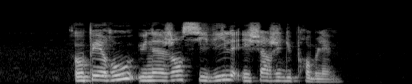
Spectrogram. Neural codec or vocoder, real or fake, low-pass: none; real; 7.2 kHz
